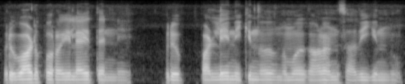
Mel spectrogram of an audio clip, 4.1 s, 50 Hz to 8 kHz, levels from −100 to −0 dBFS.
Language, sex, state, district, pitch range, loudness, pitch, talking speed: Malayalam, male, Kerala, Kollam, 105-110 Hz, -21 LUFS, 105 Hz, 135 wpm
